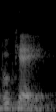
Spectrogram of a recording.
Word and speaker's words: Bouquet: One of my favorite TV shows is an old British sitcom, and it's about Hyacinth Bouquet. I don't know if any of you watch Hyacinth on TV. Her last name is spelled B-U-C-K-E-T, And she gets extremely agitated when people call her Hyacinth Bucket.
